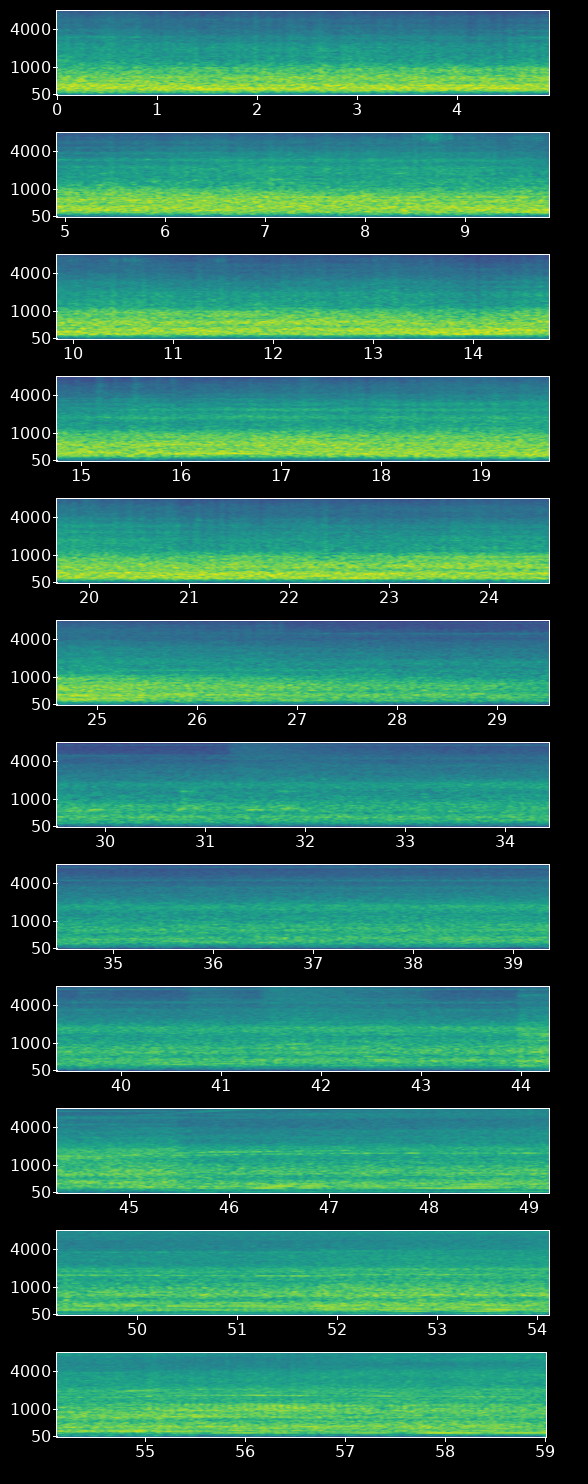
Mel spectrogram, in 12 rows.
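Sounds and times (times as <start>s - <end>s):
diesel train running steadily: 0.0s - 59.0s
freight train wheels on track: 0.0s - 59.0s.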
